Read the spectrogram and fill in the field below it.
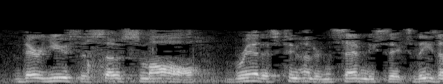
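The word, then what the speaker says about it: Brit (ברית): But basically, the Hebrew word would be pronounced in our English like Brit.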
